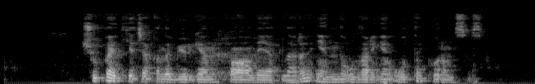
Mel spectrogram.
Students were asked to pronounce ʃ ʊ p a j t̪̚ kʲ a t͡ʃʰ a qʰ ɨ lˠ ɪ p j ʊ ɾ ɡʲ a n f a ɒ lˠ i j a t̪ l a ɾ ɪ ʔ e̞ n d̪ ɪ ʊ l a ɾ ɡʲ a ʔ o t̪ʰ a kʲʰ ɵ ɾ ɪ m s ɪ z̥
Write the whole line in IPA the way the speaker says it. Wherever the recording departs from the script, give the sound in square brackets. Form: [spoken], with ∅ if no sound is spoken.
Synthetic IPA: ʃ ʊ p a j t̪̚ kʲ a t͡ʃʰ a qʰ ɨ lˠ ɪ p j ʊ ɾ ɡʲ a n f a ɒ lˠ i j a t̪ l a ɾ ɪ ʔ e̞ n d̪ ɪ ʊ l a ɾ ɡʲ a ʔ o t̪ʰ a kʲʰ ɵ ɾ ɪ m s ɪ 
